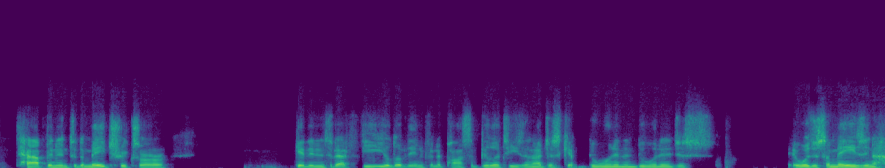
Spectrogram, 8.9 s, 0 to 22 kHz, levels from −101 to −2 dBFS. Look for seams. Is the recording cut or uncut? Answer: uncut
